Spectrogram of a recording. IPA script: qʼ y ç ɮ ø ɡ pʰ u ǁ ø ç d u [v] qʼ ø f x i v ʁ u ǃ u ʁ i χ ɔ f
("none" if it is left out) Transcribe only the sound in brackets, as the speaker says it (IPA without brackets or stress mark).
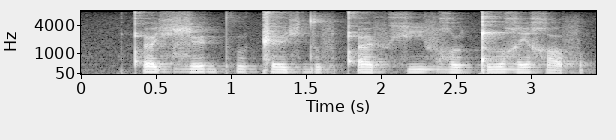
f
